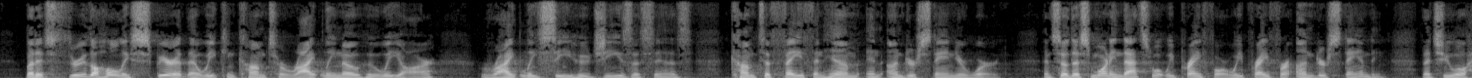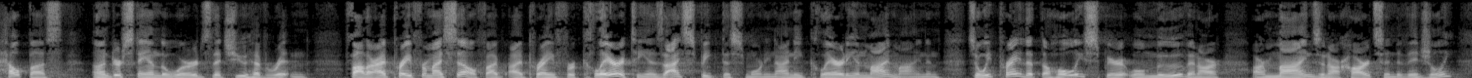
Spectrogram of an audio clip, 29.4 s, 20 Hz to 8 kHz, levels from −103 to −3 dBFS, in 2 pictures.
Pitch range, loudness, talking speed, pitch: 115-150 Hz, -34 LUFS, 190 wpm, 135 Hz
